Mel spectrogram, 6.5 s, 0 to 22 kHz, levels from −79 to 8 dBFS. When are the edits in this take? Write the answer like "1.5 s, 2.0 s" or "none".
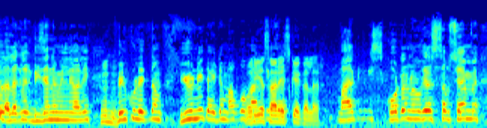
none

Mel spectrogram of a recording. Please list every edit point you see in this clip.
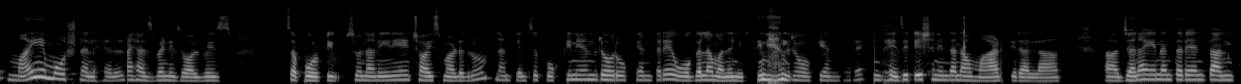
1.3 s, 8.8 s

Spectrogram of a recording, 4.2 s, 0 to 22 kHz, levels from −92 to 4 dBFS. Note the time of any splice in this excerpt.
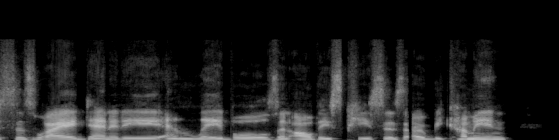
3.0 s

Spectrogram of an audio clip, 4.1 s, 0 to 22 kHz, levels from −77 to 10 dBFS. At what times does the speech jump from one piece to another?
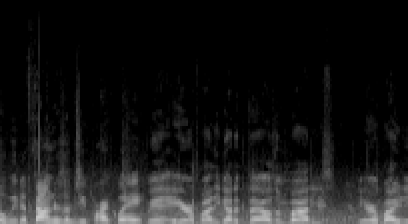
1.4 s

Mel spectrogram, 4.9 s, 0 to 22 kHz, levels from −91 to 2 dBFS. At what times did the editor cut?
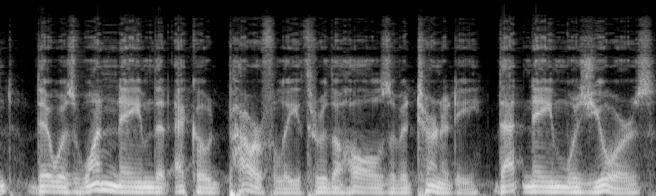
3.6 s

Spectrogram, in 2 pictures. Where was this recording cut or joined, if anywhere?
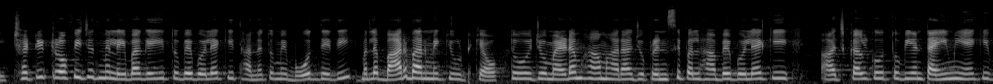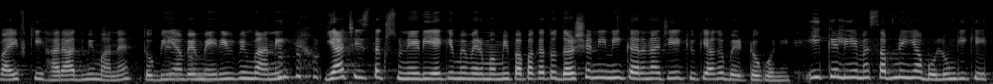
7.9 s, 13.1 s, 17.9 s

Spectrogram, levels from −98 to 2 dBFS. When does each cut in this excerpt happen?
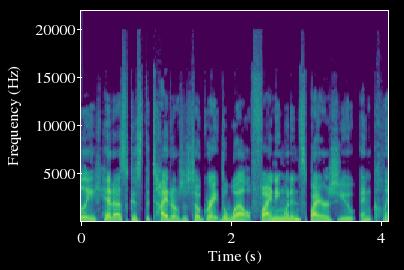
1.8 s

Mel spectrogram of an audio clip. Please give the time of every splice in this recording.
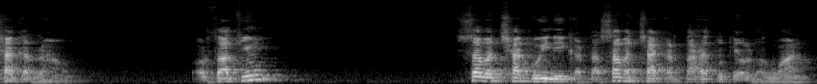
none

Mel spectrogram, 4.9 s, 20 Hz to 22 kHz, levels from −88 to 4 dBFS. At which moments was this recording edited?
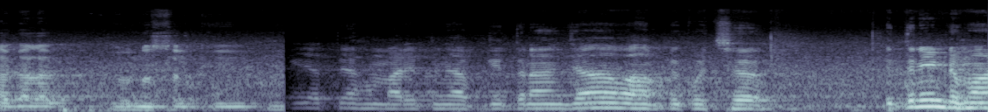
1.9 s

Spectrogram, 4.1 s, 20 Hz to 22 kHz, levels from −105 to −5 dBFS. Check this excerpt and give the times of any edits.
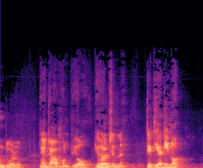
2.8 s

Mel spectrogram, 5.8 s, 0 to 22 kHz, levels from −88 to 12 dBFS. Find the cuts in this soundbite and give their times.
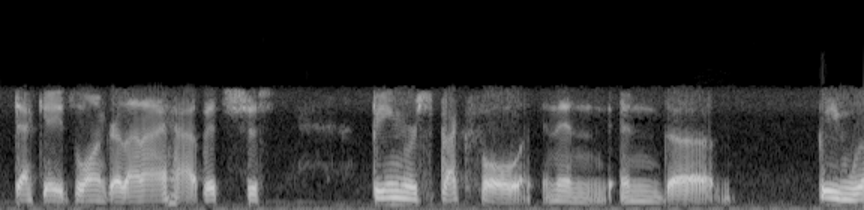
none

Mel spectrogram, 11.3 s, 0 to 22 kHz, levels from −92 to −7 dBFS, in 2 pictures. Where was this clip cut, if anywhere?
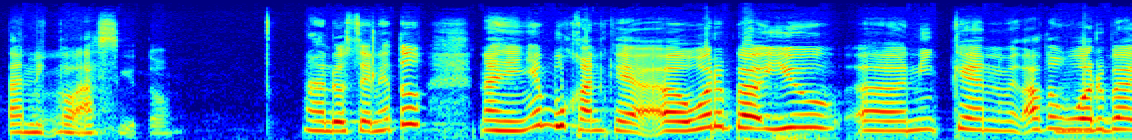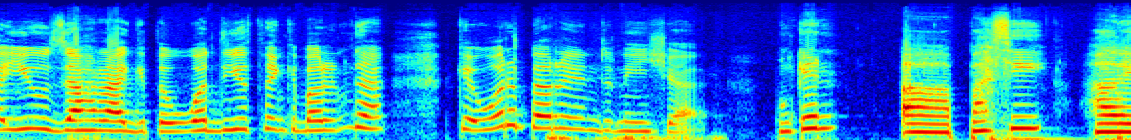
9.3 s

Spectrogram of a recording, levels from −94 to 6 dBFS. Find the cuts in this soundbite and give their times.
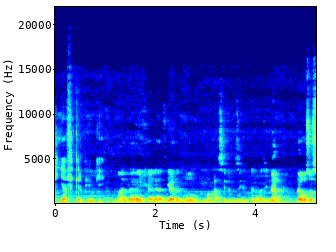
0.9 s

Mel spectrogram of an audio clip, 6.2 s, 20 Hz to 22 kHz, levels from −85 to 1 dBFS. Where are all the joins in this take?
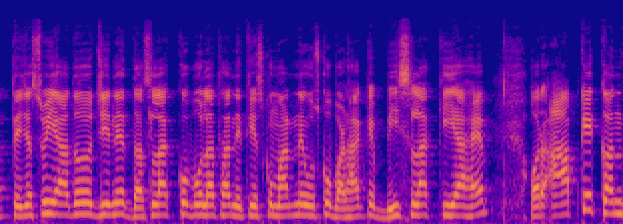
none

